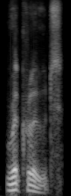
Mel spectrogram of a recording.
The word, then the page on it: recruit: British English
